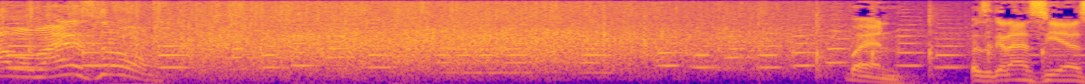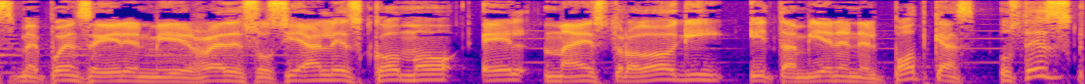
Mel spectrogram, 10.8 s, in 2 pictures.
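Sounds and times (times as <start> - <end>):
applause: 0.0 - 4.9
speech: 4.2 - 10.8.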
